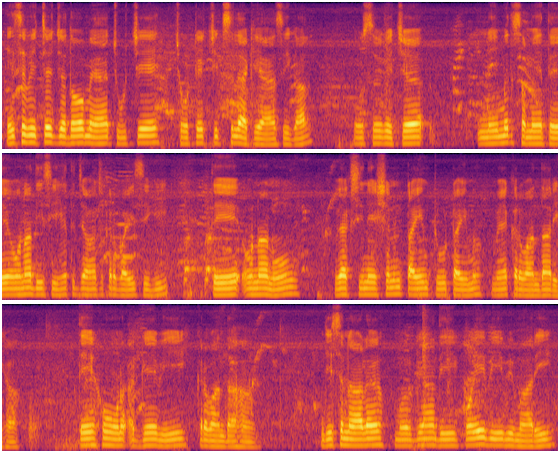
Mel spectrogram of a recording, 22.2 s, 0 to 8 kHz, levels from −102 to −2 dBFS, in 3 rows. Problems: none marked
